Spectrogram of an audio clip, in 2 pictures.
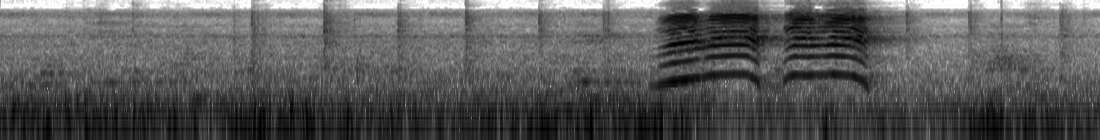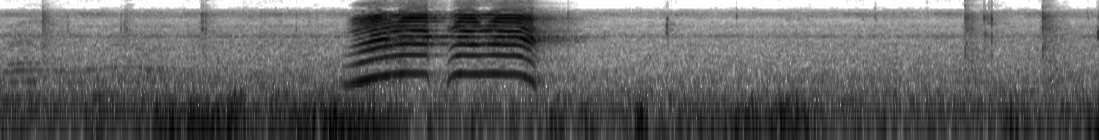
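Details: A pet Indian ringneck parrot (rose-ringed parakeet) speaks two short, nasal, word-like phrases, each of two drawn-out syllables, about four seconds apart, over a low background rumble.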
